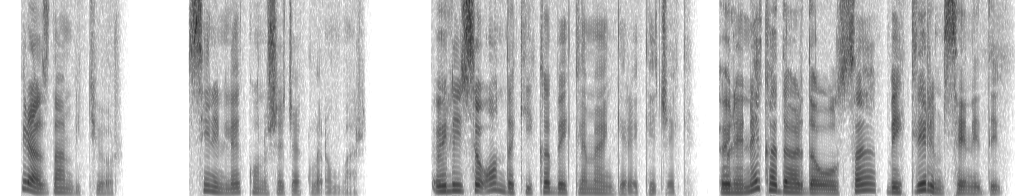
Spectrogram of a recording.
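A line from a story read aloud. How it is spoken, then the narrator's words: Laughing. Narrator (Turkish): dedi gülerek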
